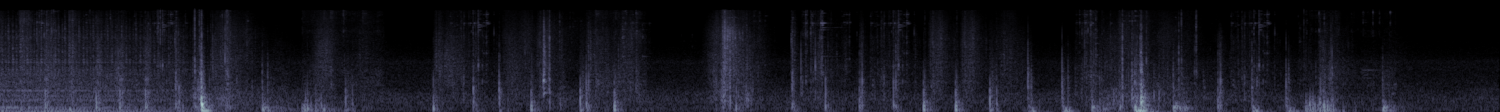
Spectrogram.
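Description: Footsteps shuffle across a hard floor indoors.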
